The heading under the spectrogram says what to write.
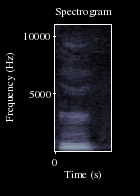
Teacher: उ का उच्चारण होठों से होता है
